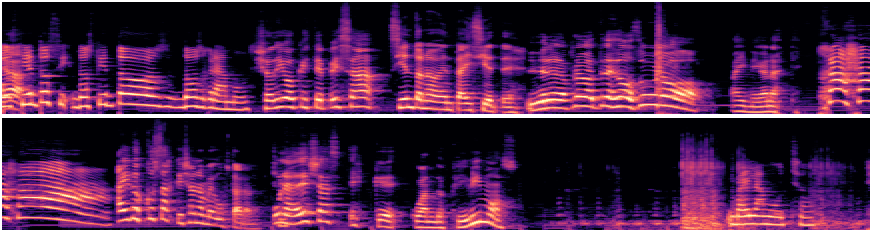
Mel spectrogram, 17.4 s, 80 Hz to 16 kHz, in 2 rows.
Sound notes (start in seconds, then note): 8.2 evil laugh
